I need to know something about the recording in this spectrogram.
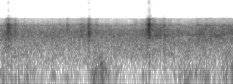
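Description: A few faint crunches of footsteps on the track's gravel ballast, spread out over a steady outdoor hiss.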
